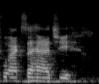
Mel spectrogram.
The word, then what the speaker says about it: Waxahachie: Waxahachie? – Yep. – Yeah, it's Waxahachie.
